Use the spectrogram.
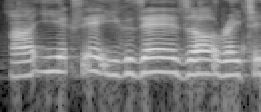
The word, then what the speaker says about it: exaggerate: 그러니까 그래서 exaggerate에서 근데 ex가요 이그즈 발음 나죠?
